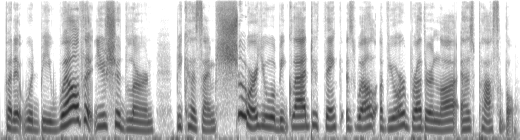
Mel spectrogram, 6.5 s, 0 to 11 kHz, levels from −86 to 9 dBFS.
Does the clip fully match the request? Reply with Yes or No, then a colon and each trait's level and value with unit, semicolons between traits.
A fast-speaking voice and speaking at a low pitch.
No: fast, 250 wpm; high, 200 Hz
